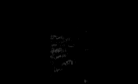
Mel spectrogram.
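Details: Kitten mew from Champagne or Mimosa, believed sister kittens found by a roadside and brought to Purrfect Pals, recorded indoors on the evening of 2018-01-07: a single short, high mew with stacked harmonics, then a soft thump in a quiet room.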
